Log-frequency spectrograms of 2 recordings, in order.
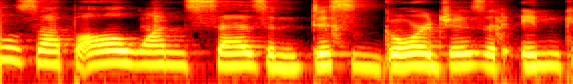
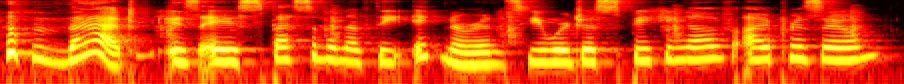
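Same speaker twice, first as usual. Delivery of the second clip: amused, laughing; 6 semitones higher than usual. A narrator's reading. Miss Archer to Natty once the customer left, laughing. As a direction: laugh first, then higher amused remark. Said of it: "laughed Miss Archer".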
